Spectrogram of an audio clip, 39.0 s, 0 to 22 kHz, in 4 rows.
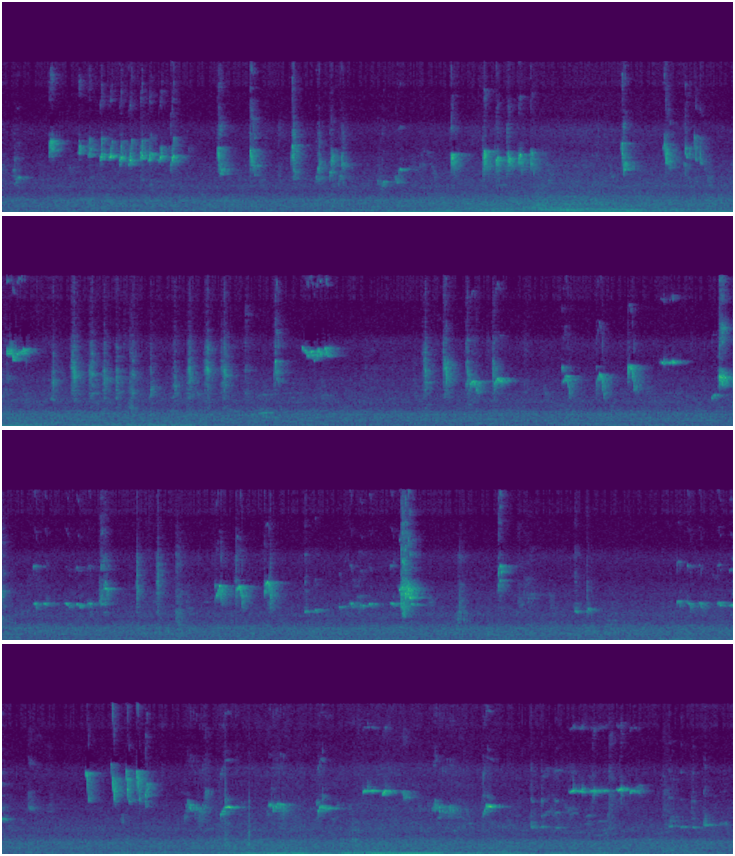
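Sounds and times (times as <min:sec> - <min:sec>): bird chirping and trilling: 0:00.0 - 0:27.6, 0:28.3 - 0:38.9.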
